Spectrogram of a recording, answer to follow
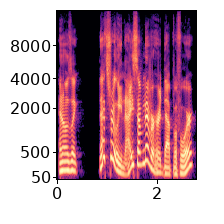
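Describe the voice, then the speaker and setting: A young man who grew up speaking Armenian co-hosts a podcast, chatting casually and telling wedding stories in an animated way, doing voices when he quotes people. His voice sits on the high side and moves fast, recorded in clean studio sound without echo.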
